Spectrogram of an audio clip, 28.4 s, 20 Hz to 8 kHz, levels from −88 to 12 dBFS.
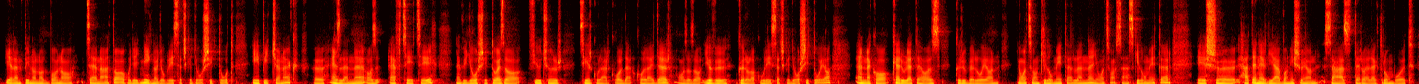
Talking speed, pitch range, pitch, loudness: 105 wpm, 120-130 Hz, 125 Hz, -25 LUFS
